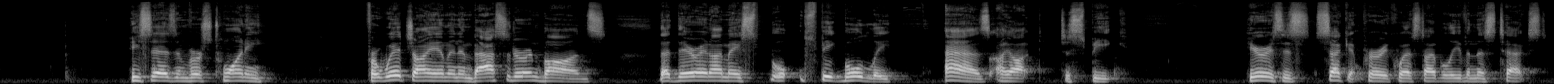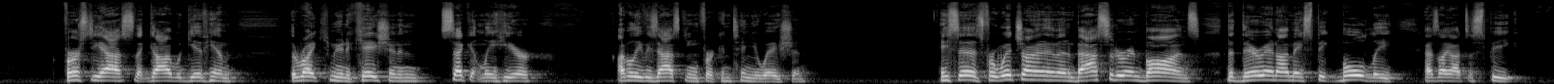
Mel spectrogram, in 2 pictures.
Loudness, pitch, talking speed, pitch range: -19 LUFS, 170 Hz, 150 wpm, 150-185 Hz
